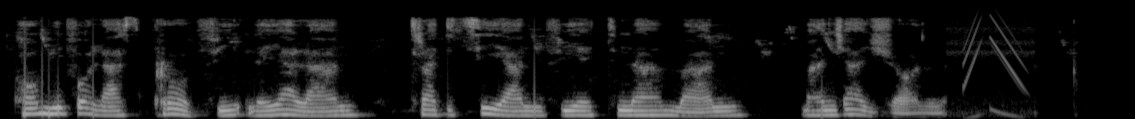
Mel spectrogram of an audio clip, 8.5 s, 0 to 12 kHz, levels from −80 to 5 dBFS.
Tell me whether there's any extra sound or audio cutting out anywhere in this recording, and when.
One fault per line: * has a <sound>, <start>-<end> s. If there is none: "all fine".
* has a chirp, 7.2-7.7 s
